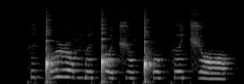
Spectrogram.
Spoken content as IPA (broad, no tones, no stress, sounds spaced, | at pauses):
k ɘ ɡ͡ǃ o ɭ ɔ m ɘ ǃ ɔ t͡ʃ o ǃʰ o k ə t͡ʃ ɔ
